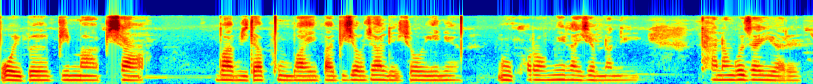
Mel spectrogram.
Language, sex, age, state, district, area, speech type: Bodo, female, 60+, Assam, Kokrajhar, urban, spontaneous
